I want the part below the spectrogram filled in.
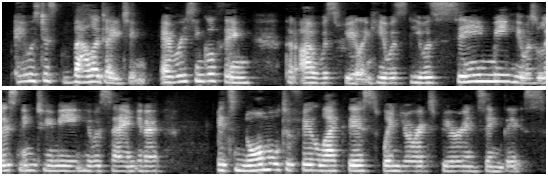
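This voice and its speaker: A woman talks in an Australian accent at a moderate pace. Her pitch is medium and her intonation fairly even. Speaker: leadership coach. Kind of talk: interview.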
